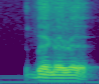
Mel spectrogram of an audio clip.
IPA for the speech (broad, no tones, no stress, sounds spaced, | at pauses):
ɓ ə ɳ œ ɭ ə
